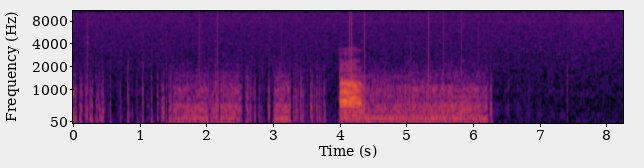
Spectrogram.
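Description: Wind rumbling over the microphone of a camera in a moving car, gusty and choppy at first and then steady, cutting off abruptly after about six seconds. A short sound falling in pitch breaks in about four seconds in.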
